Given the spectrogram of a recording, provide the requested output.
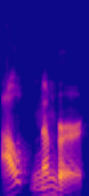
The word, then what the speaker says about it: outnumber: 그래서 outnumber. 그래서 아니면 outnumber. 다 좋습니다. out 강조해도 되고 number 강조해도 됩니다. 근데 number의 액센트가 있어요.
